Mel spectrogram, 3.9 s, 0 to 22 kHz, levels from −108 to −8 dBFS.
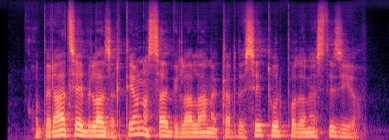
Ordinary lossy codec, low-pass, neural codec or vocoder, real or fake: none; none; codec, 44.1 kHz, 7.8 kbps, Pupu-Codec; fake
